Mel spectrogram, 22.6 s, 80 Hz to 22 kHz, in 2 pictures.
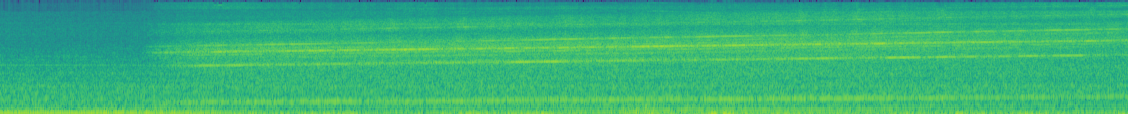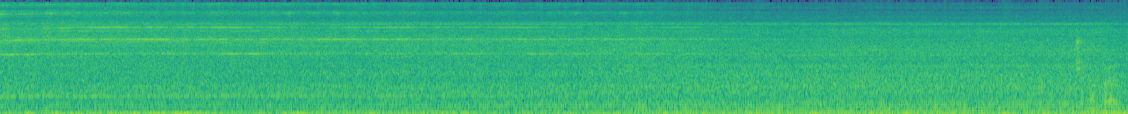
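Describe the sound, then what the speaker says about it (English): Engine number 2 of a Boeing 737 starts up in the X-Plane 11 flight simulator, a steady jet roar with a whine that climbs slowly in pitch as it spools up, continuous and fairly loud throughout. "Engine number 2 has come to life now"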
